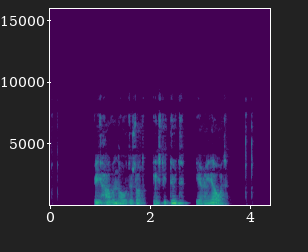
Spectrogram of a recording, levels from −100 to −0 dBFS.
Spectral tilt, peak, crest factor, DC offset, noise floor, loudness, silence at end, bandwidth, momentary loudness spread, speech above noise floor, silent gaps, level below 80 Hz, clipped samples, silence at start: -6.5 dB/octave; -28 dBFS; 18 dB; under 0.1%; under -90 dBFS; -44 LUFS; 0.85 s; 7.8 kHz; 11 LU; over 47 dB; 1.97-2.05 s, 2.81-2.92 s; -80 dBFS; under 0.1%; 0.9 s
